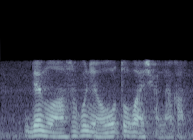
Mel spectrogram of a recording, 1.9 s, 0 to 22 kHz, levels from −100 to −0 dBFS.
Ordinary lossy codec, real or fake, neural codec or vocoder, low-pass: none; fake; vocoder, 44.1 kHz, 128 mel bands every 256 samples, BigVGAN v2; 3.6 kHz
